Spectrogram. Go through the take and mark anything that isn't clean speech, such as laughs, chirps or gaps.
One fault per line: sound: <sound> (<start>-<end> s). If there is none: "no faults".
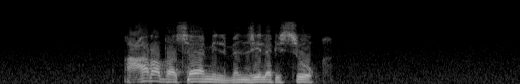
no faults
